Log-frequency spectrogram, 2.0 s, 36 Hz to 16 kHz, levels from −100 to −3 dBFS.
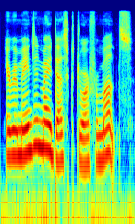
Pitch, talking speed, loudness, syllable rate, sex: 235 Hz, 235 wpm, -16 LUFS, 6.0 syllables/s, female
